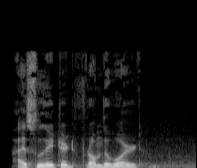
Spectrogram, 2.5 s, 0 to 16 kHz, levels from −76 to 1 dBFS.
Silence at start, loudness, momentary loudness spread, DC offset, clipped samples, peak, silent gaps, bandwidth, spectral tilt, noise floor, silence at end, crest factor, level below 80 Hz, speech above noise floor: 0.2 s; -19 LUFS; 7 LU; under 0.1%; under 0.1%; -6 dBFS; none; 11.5 kHz; -6.5 dB/octave; -43 dBFS; 0.1 s; 14 dB; -52 dBFS; 24 dB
